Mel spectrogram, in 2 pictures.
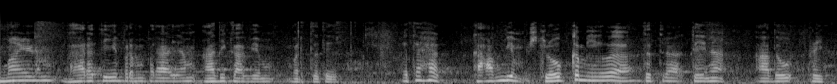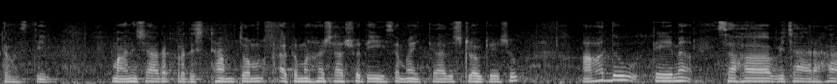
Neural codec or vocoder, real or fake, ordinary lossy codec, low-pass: codec, 16 kHz, 8 kbps, FunCodec, trained on Chinese and English, 25 frames a second; fake; none; none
